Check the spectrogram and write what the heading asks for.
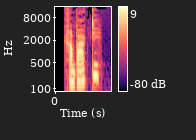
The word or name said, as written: krampagtig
